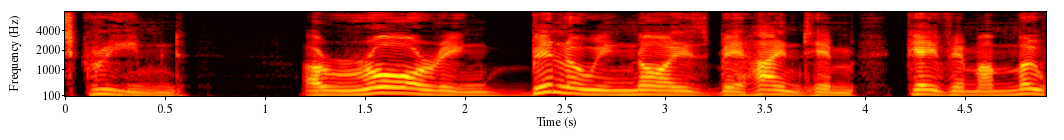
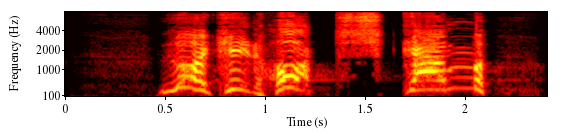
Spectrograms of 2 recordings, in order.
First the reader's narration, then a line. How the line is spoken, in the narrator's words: roared Crabbe as he ran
